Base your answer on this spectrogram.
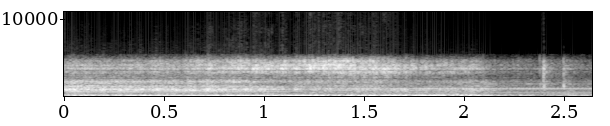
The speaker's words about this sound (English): But when I peeked over the top of the stairs, he was in his car and going.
